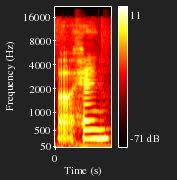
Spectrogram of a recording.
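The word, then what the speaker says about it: 変: Hen or ka.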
